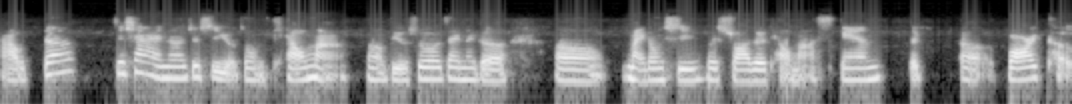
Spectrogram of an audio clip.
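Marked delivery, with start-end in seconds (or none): 10.0-10.7 "barcode" stressed, spoken slow and loud. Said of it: "不是Q R code".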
